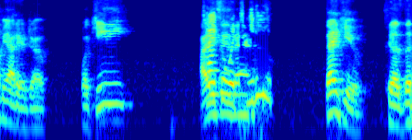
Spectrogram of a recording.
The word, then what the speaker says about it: Taika Waititi: know it was done by, I can never pronounce this man's name. Takaka, help me out here, Joe. Wakiti? Taika Waititi?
